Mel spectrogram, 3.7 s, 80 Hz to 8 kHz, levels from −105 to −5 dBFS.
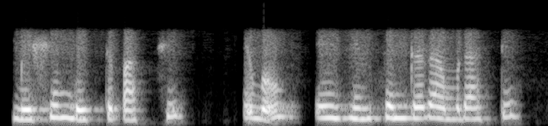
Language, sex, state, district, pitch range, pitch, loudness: Bengali, female, West Bengal, Jalpaiguri, 245-280 Hz, 260 Hz, -16 LUFS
